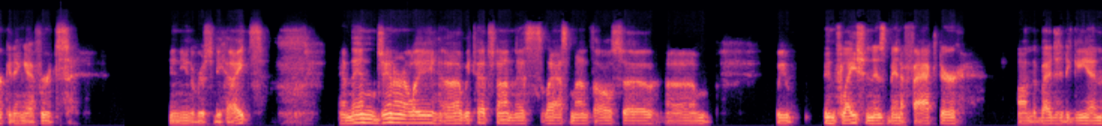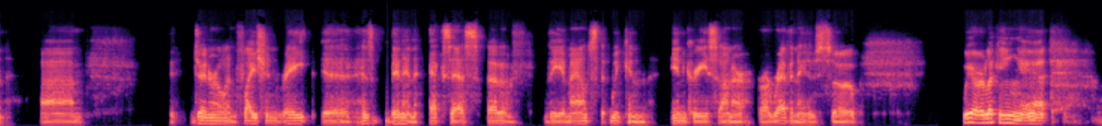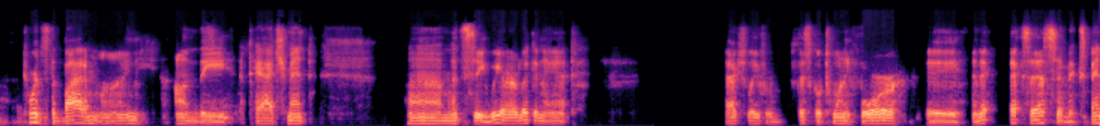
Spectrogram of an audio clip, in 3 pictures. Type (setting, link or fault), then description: link, video call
